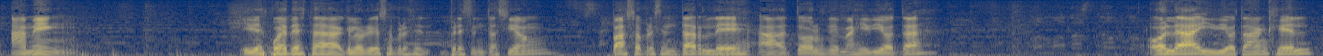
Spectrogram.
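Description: High-voiced man hosting comedy radio. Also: fairly even intonation, measured pace, pauses often, a bit bright, faint music behind. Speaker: comedy radio show host. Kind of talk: mock-solemn presenting with banter.

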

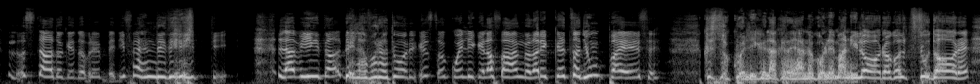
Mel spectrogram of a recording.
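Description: A woman's voice: very high voice, vocal fry. An actress playing an angry, grieving working-class Roman woman in a theatrical radio monologue, colloquial and bitter, demanding justice. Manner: impassioned, colloquial, bitter rhetorical questions.

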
